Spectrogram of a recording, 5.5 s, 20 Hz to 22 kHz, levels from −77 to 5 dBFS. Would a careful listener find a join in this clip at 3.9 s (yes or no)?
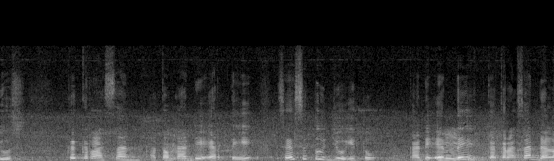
yes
